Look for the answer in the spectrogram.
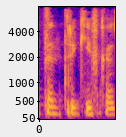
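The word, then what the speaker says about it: Petrykivka: Petrikivka is how you pronounce it.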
